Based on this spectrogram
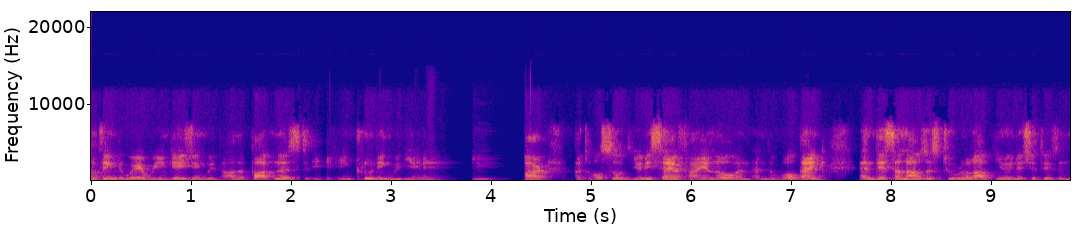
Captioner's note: audio skipping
